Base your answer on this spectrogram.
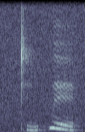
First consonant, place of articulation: palatal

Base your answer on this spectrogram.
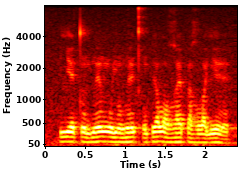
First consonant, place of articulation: alveolar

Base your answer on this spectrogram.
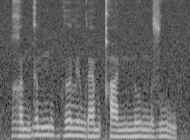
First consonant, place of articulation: uvular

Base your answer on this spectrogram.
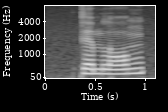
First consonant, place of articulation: velar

